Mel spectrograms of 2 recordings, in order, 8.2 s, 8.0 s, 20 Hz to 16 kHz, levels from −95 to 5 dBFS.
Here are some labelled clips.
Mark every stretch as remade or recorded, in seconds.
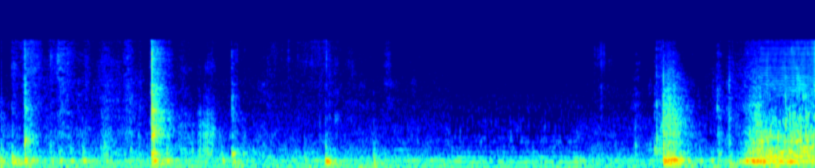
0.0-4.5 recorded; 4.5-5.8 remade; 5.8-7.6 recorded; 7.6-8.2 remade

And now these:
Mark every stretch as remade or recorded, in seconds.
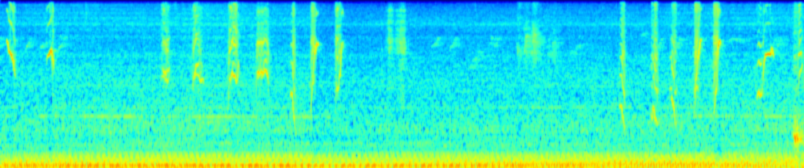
0.0-8.0 recorded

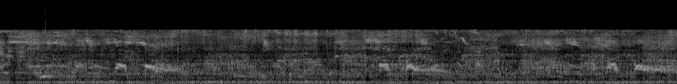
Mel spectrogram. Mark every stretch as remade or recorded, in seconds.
0.0-4.3 remade; 4.3-5.0 recorded; 5.0-6.8 remade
